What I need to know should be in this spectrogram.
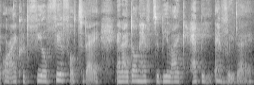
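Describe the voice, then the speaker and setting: Speaking at a fairly slow pace with a medium pitch, a woman is heard over noticeable background noise. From Germany. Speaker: podcast host. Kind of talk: interview.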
